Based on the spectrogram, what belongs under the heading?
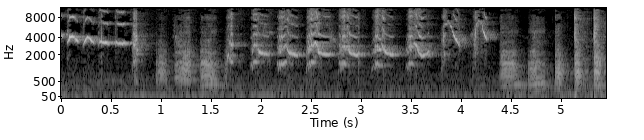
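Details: Male Javan myna calling toward a female with harsh squawks and scratchy chatter, mixed with whistled downslurred notes and slurred rising phrases, delivered in rapid, uneven bursts.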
